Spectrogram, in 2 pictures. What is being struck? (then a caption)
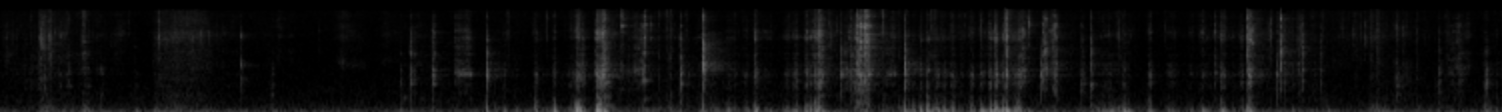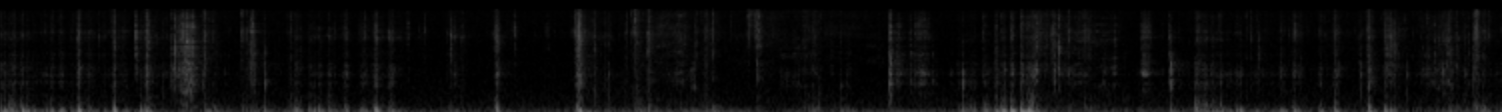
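Round bar of soap. A solid round cream bar soap is held in the hand and shaved with a utility knife blade. Many short, dry scraping cuts follow one another, with low thumps and brighter shaving rasps, the loudest strokes landing near the middle and late in the clip.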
